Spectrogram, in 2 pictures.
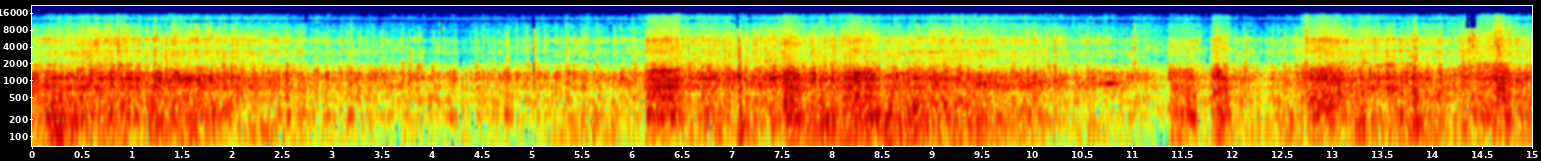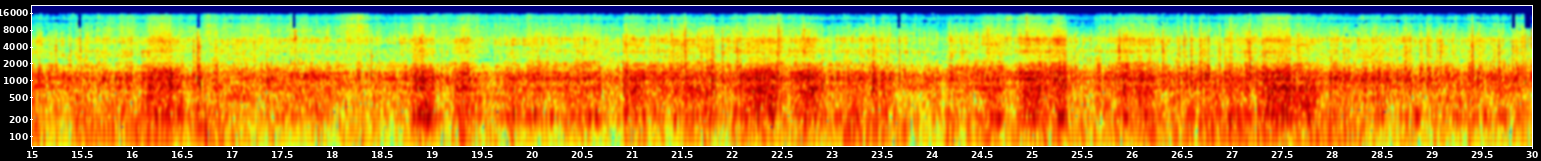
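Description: Electric dirt bike ridden over a rough, rocky trail: a continuous, loud mechanical rattling and clattering from the bike, with frequent knocks as it goes over bumps.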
